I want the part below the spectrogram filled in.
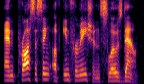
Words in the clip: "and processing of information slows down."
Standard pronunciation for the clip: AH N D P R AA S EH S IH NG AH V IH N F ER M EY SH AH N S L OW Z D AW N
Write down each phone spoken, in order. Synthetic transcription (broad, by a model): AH N P R AA S EH S IH NG AH V IH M F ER M EY SH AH N S L OW Z D AW N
